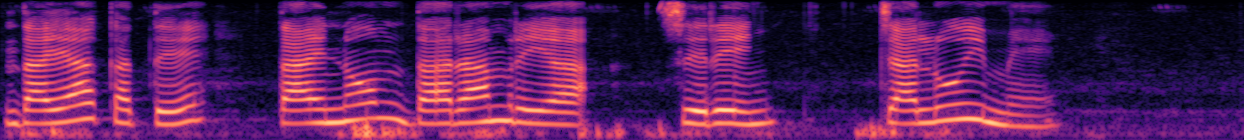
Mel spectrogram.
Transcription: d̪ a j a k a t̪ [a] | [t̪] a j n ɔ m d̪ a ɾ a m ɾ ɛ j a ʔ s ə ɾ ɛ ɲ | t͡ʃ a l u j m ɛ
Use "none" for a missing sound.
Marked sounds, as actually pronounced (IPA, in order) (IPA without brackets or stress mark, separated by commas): ɛ, t̪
